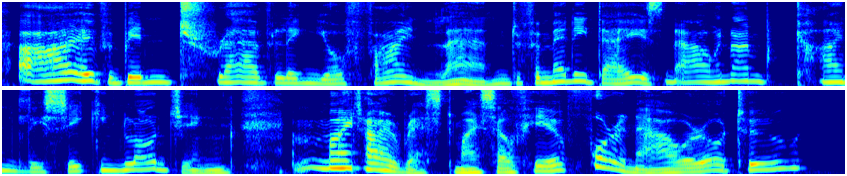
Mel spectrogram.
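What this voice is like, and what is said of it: Humble old witch voice. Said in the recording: “said the witch in her most humble voice.”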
